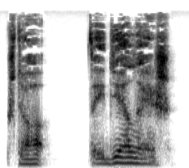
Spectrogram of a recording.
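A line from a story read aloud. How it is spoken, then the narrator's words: Barely audible wheeze. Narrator (Russian): Еле слышно прохрипел парень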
